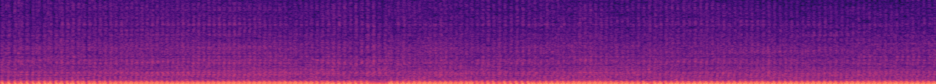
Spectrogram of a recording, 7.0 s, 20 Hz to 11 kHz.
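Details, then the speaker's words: 20 HP Craftsman riding mower that lacked power and stalled under load: loud low idle with uneven stumbling beat and brief dip near three seconds; owner suspects spark problem, possibly loose valves or compression, unconfirmed. "It sure sounds like we got a miss in one of the cylinders here. Oh, if this was a car, it wouldn't sound bad. It would sound a little canned up."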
